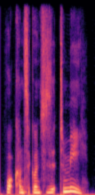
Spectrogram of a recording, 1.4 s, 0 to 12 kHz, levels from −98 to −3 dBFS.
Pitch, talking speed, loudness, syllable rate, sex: 195 Hz, 295 wpm, -17 LUFS, 7.6 syllables/s, female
